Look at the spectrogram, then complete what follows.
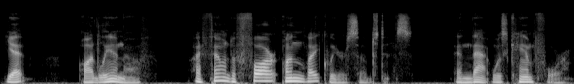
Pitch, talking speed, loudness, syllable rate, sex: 110 Hz, 135 wpm, -19 LUFS, 4.9 syllables/s, male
